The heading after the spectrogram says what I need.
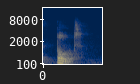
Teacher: some speakers leave off the diphthong and just say it as boat, like that.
